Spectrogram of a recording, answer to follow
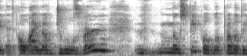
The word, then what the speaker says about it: Jules Verne: Is it really mispronouncing if I say Jules Verne? I know it is, because it's Jules Verne.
